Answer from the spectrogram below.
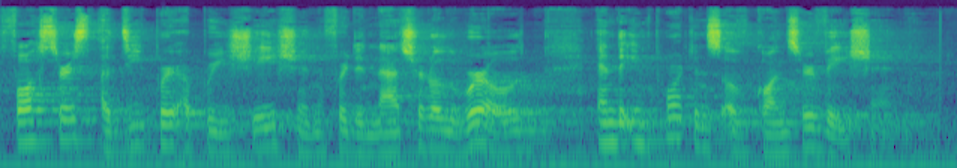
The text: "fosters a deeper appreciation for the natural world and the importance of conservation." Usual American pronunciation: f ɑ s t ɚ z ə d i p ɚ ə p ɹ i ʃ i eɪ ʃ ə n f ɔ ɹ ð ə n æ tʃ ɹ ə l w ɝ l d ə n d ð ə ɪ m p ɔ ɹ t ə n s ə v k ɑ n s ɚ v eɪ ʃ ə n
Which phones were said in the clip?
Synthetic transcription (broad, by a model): f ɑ s t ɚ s ə d i p ɚ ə p ɹ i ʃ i eɪ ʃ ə n f ɔ ɹ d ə n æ tʃ ɹ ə l w ɝ l d ə n d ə ɪ m p ɔ ɹ t ə n s ə v k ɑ n s ɚ v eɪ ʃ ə n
